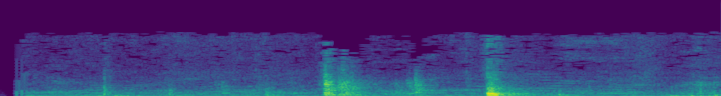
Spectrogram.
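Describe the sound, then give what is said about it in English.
The wooden door of the ark closes with two solid knocks about a second apart, fairly loud, over a low murmur of room noise and faint voices, at the Cathedral Church of the Advent in Birmingham, Alabama. “Close the door to the ark.”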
